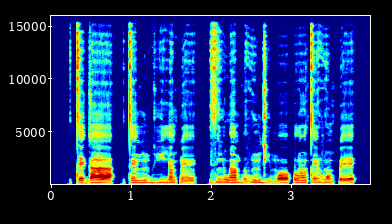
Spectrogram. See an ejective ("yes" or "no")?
no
